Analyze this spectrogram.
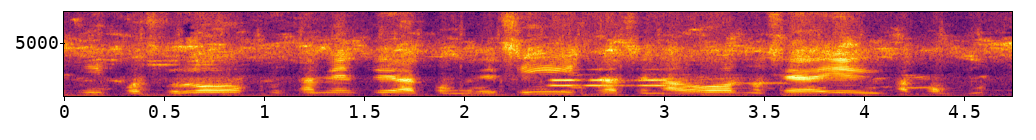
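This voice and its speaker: Over music in the background, a man talks at a fairly slow pace, his loudness swinging widely. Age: 80s+. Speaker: interviewee. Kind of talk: interview. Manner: halting.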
